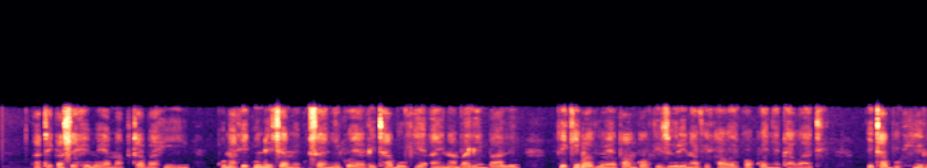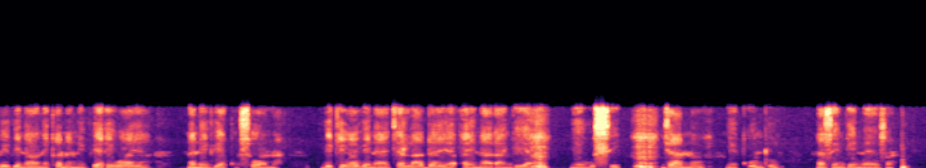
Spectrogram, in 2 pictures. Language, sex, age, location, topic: Swahili, female, 25-35, Nairobi, education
